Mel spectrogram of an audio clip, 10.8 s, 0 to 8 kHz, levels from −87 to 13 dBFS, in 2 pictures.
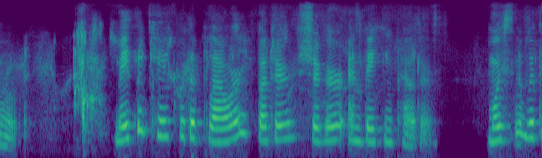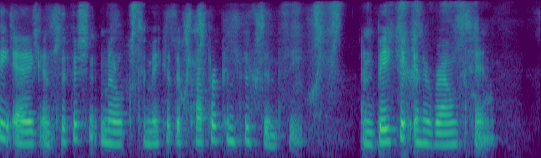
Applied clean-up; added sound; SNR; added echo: neural mask model Resemble Enhance denoiser.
